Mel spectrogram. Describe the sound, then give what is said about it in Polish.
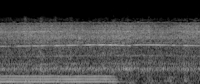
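A drill boring into a skull gives off a steady, high-pitched mechanical whine with a lower humming drone beneath it; the hum drops out after about a second while the shrill whine continues unbroken. “Pobrałam z zaplecza wiertło. Rozwierciłam czaszkiem.”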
